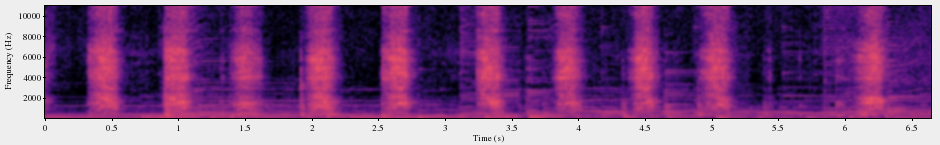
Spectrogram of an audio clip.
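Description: Flat file rasping across the curved end of a wooden block held in a vise, in even strokes about twice a second.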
